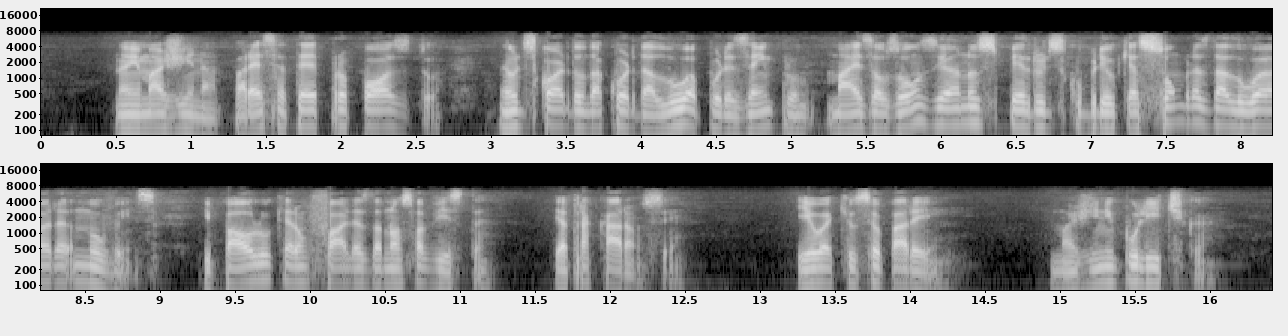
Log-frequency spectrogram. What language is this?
Portuguese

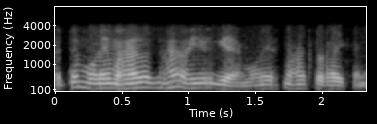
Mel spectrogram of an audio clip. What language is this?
Santali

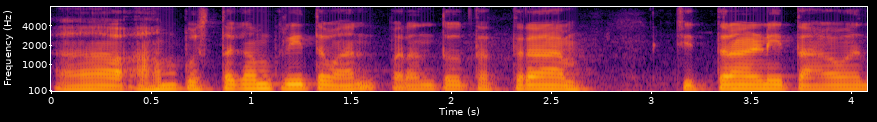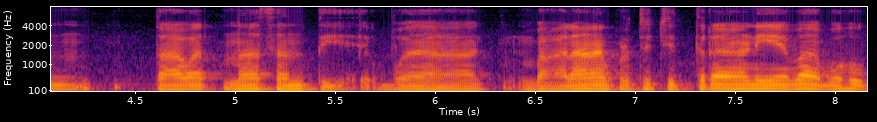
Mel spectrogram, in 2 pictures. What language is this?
Sanskrit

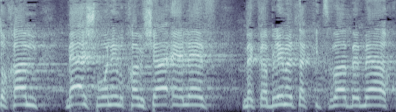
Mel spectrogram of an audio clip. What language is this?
Hebrew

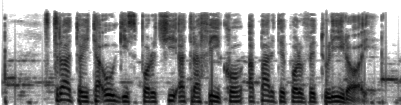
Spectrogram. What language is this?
Esperanto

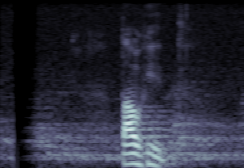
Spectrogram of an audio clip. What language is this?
Bangla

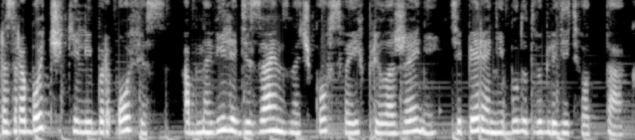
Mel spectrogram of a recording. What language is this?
Russian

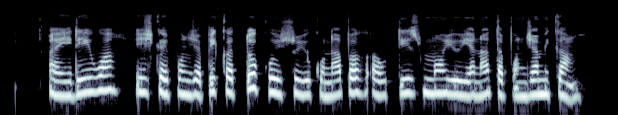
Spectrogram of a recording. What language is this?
Imbabura Highland Quichua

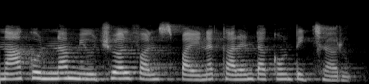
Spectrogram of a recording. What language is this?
Telugu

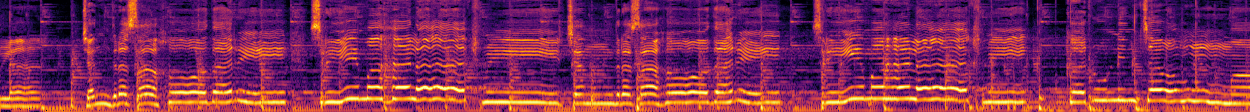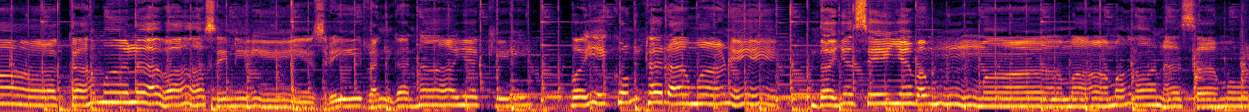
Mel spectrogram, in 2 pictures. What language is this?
Telugu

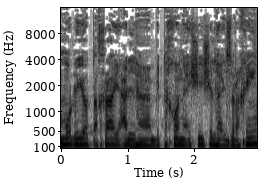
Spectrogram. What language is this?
Hebrew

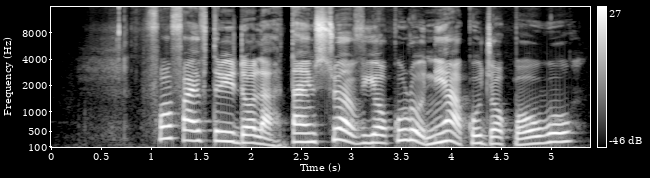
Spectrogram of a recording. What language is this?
Yoruba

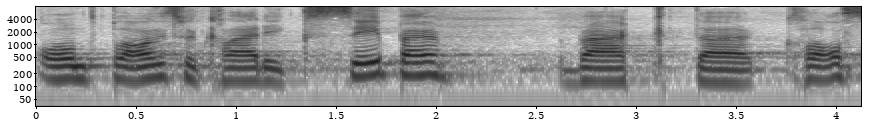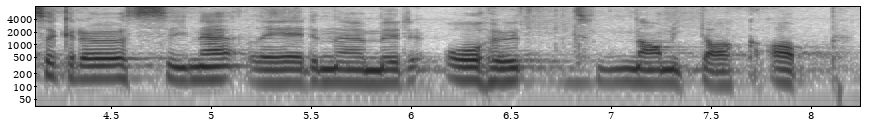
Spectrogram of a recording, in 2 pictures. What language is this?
Swiss German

